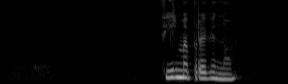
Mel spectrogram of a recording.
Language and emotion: Russian, neutral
